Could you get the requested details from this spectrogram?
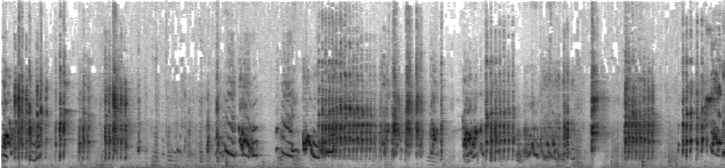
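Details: Pet budgie parrot chirping and warbling almost without pause, dense bursts of squeaky, twittering notes with rapid frequency sweeps, broken by brief gaps.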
